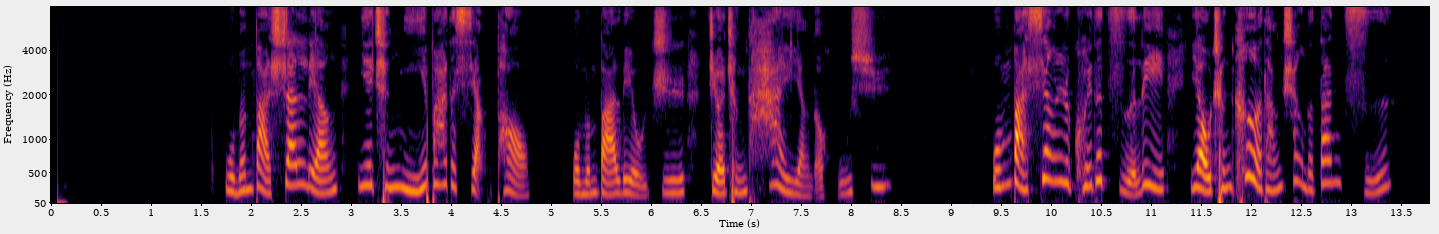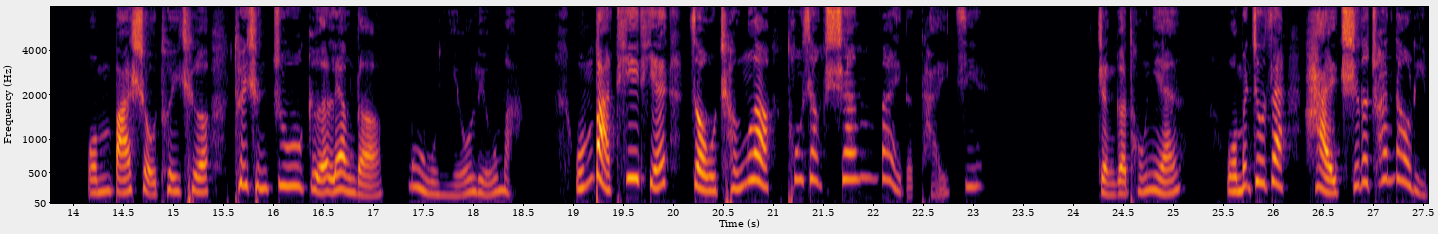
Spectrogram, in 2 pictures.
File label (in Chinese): 课件广播电台类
